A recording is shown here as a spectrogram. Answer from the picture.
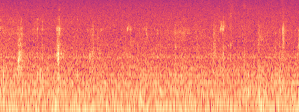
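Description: Faint chewing of a soft cinnamon roll, with a few small mouth clicks scattered through.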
